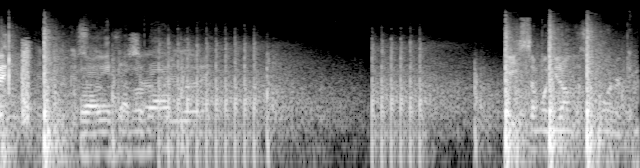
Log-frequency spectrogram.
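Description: Sustained automatic gunfire in a military video game, loud rapid bursts that rattle on, pause briefly, then resume in heavier volleys, with voices calling out over the shooting.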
